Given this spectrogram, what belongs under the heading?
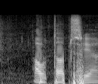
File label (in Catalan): "autopsia", Catalan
